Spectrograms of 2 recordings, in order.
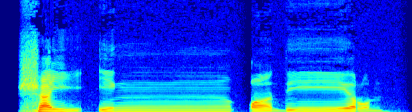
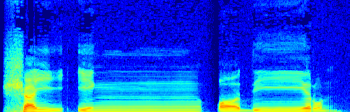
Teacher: Contoh berikutnya yang tanwin bila bertemu dengan huruf qaf, contohnya ya, saya ambil huruf qaf, maka pada lafal berikut ini ada tanwin di sana, kemudian diikuti dengan huruf qaf. Wajib membacanya dengan ikhfa.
